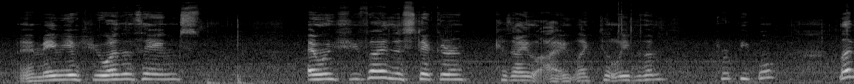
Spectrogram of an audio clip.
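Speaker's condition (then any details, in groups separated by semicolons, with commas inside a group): Cerebral palsy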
